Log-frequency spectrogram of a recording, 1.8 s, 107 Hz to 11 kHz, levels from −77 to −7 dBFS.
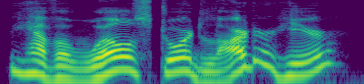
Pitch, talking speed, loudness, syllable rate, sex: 195 Hz, 230 wpm, -17 LUFS, 5.9 syllables/s, male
